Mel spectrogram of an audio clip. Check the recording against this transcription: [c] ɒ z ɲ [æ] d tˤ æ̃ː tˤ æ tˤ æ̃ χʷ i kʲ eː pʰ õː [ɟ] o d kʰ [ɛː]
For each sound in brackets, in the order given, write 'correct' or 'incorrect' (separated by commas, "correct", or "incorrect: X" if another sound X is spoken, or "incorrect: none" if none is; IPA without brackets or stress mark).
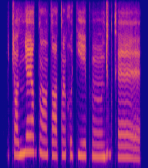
correct, incorrect: æː, correct, incorrect: æː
